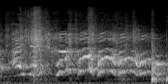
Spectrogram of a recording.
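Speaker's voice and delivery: sharp high ouch, laughing; pained ouch. Real, not acted. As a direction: yelp from the burning. Candy burns, cries out.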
